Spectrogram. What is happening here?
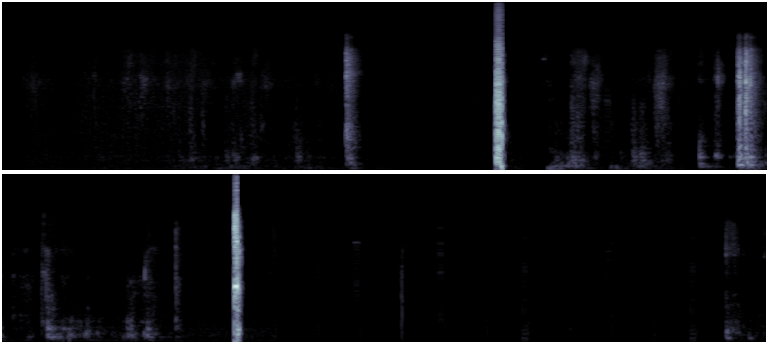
I walk in bedroom(door is open)turn the light on and open the window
